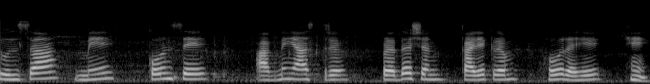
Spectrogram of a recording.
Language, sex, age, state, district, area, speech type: Hindi, female, 18-30, Madhya Pradesh, Ujjain, rural, read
